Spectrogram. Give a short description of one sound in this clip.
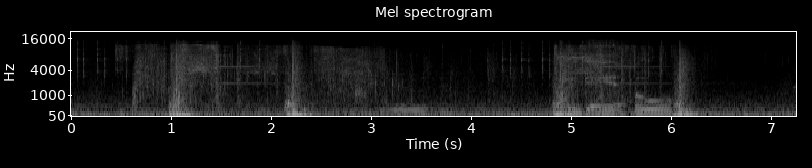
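Heavy punches thud against a large insect.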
